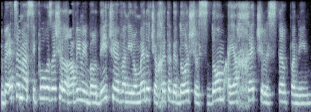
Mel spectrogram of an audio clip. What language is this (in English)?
Hebrew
